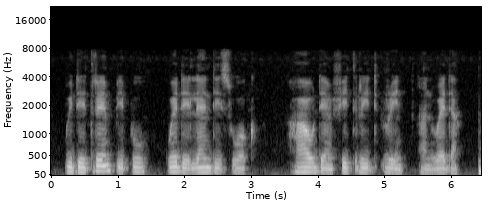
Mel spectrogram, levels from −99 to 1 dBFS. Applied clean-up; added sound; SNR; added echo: none; none; none; none.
